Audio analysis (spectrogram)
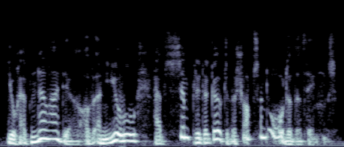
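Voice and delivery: a put-upon aunt scolding her nephew. A narrator's reading.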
